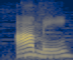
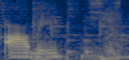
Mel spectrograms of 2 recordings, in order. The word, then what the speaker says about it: Ami: White Fox, Ami, or Amy, it's pronounced Amy, but I think with an I, you have to pronounce it like Ami.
